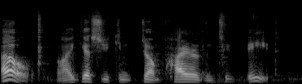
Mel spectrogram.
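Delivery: talking through little giggles, laughing through the words. Voicing a character who watches a player land softly, giggling while talking. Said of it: "she starts giggling".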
